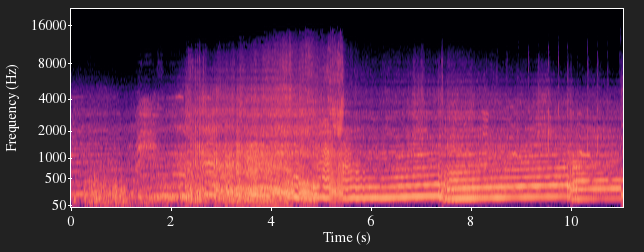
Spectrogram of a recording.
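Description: A second rally car engine roars louder as it approaches and races past.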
